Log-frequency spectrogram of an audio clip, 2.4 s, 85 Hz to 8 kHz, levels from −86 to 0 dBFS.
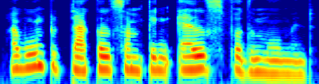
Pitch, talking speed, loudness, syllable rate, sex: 180 Hz, 225 wpm, -20 LUFS, 6.4 syllables/s, female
